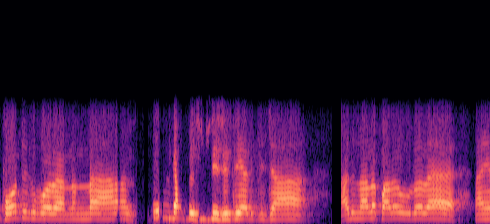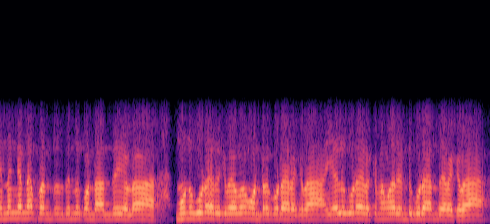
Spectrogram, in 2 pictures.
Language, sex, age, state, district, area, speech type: Tamil, male, 45-60, Tamil Nadu, Nagapattinam, rural, conversation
